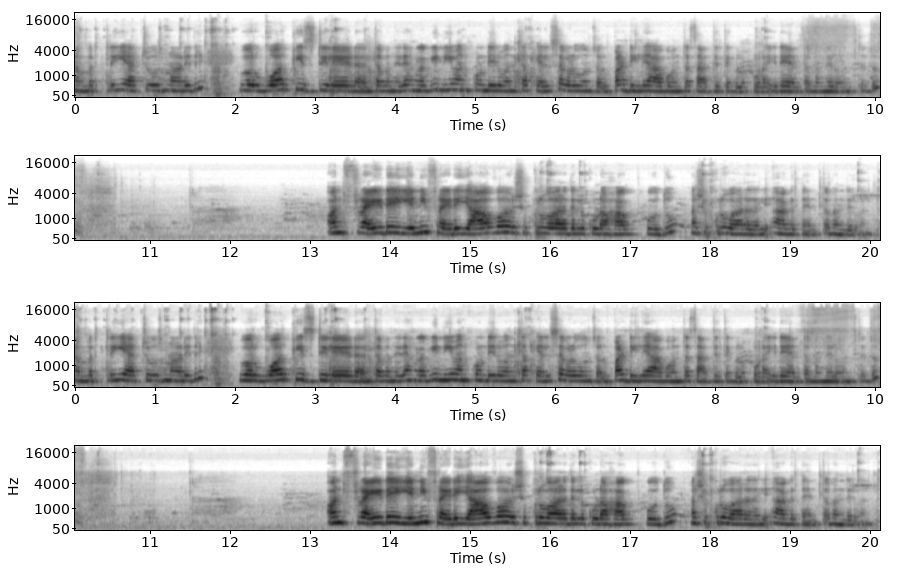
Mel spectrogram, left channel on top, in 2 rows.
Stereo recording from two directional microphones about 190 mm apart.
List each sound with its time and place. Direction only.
0.0 s speech: 35° right (ahead or behind)
13.1 s speech: 35° right (ahead or behind)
